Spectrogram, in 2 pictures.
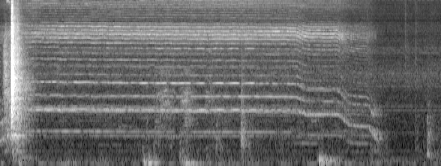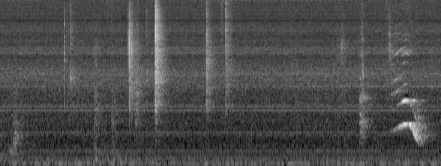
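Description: An electric personnel lift raising a technician: a sharp knock as it starts, then a steady high motor whine for about five seconds that winds down in pitch as the platform stops.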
